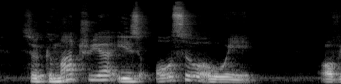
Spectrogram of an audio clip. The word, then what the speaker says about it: Gematria: mata you can see that connection there so Gematria as you would pronounce it nowadays is this original way of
